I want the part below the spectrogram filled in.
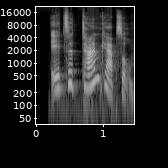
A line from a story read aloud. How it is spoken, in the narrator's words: said Maya loudly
